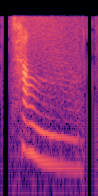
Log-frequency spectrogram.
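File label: "cang4", Cantonese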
